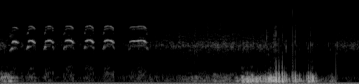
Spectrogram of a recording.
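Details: Ospreys at a Chesapeake nest during a thunderstorm on 25 July 2023, around the fourth fish delivery. Rapid series of six sharp, whistled chirps in a second and a half, followed by rustling and thumps.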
